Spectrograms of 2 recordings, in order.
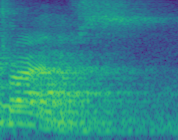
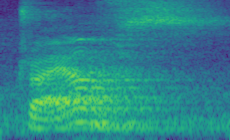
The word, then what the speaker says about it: triumphs: triumphs we normally say triumphs we normally say triumphs but over here for the sake of emphasis Satan pronounces it triumphs God enjoys he's enjoying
